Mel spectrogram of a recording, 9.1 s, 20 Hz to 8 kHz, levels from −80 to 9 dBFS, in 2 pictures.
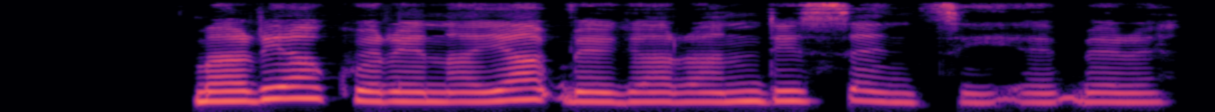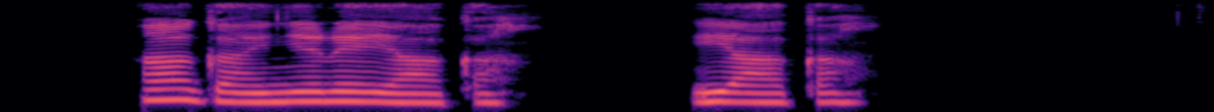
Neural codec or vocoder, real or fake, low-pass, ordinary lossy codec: none; real; 7.2 kHz; none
